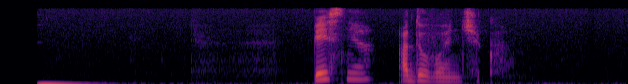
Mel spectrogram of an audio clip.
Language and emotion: Russian, neutral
